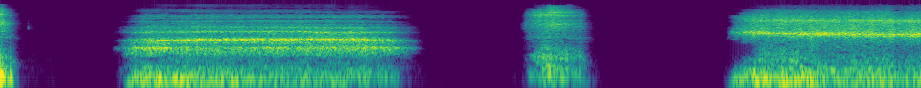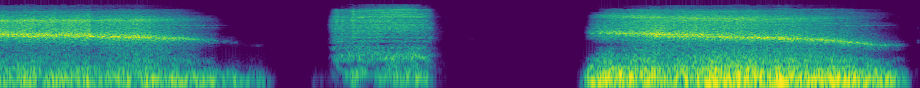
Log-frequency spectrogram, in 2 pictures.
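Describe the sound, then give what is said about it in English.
Slow relaxation breathing alternates long and short breaths: three long, airy, hissing exhales with two short inhales between them, loud and clear with silence in the gaps. “It's actually a longer exhale and a shorter inhale that will sound like this,”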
